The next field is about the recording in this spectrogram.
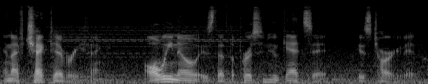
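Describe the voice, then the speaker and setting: An actor playing a level-headed police detective, reasoning matter-of-factly in audio drama dialogue. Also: male voice, deep voice, animated, fairly quick, gravelly, noisy background. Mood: analytical. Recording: noticeable background ambience.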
